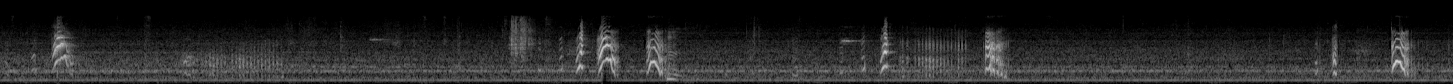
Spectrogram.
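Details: Seven Shih Tzu puppies, three weeks old, give short, high squeaks, whimpers and whines scattered among quiet gaps.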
